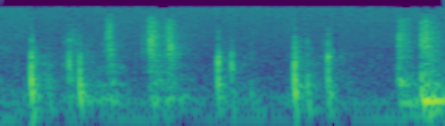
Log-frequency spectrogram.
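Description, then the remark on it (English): Heavy, uneven footsteps thump up a set of icy front steps toward a front door, about eight or nine hard knocks at an irregular pace, ending in a louder, longer scuffing thud. “Now I can just get up these steps without falling.”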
